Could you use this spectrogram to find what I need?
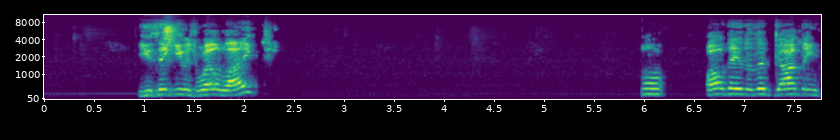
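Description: A middle-aged man speaks calmly into a close microphone, reading out in short bursts.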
